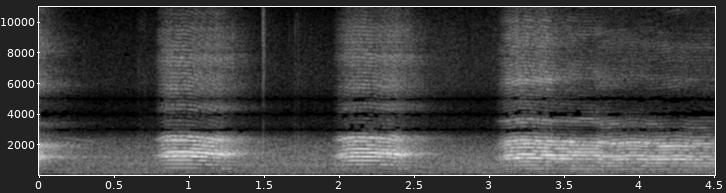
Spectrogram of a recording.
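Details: A male Australian raven visiting a porch in Perth gives the local "cock a doodle doo" call: three harsh, nasal caws about a second apart, the last drawn out and falling away into a long wail.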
